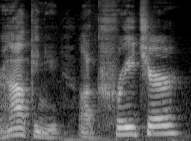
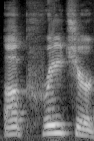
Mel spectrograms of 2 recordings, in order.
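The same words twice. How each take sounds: First: "creature" held up as a disbelieving question; mimicked stress on creature. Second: "creature" louder, firmly falling as a statement; affirming "creature". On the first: Mimicking Trinitarians who object to a created Son, stress on "creature". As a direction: lean on "creature", imitating an objector's doubt. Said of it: "They love to throw that emphasis on creature". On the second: Real, not acted. Preacher answering the objectors' question, emphatic "creature". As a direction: own the word "creature" emphatically.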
